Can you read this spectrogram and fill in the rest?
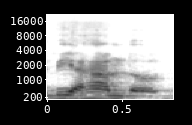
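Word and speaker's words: viajando: on so traveling is biahando they're verbal so i think with that one you just have to make sure that you pronounce so v in english would be bae so biahando i guess like what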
